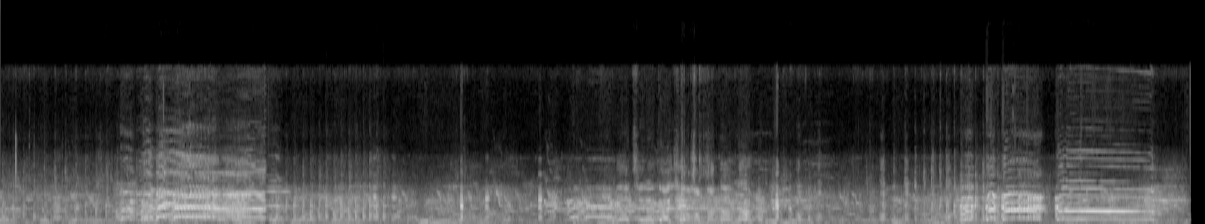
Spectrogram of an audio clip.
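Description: Chickens cluck and a rooster crows several times, loud and close, amid a busy chatter of voices at a poultry market.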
